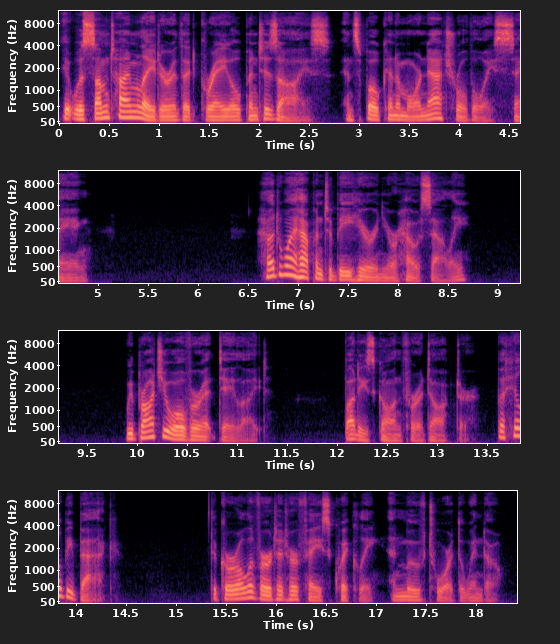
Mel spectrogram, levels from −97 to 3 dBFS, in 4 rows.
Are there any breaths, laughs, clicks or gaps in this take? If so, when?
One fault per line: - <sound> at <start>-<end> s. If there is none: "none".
none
